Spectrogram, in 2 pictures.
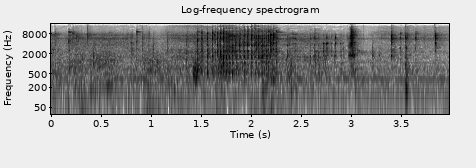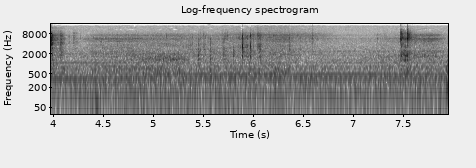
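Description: Shadow Conspiracy half-link BMX chain being handled and fed onto the sprocket: the metal links rattle and click, loudest a couple of seconds in, then a few scattered clicks as it quietens.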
